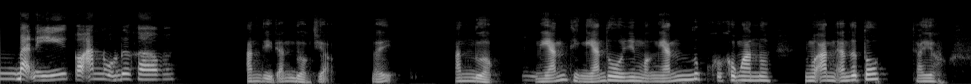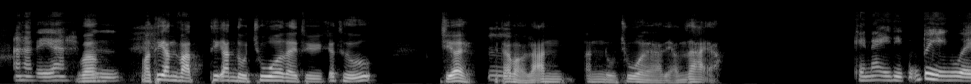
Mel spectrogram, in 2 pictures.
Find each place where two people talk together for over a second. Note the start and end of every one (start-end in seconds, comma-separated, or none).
none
